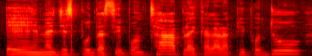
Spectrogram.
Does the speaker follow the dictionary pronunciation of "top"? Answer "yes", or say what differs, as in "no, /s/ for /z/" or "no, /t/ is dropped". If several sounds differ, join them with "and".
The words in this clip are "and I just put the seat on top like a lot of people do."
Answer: no, /s/ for /t/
